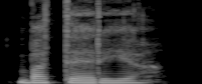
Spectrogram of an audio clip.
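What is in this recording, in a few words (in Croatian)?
"baterija", Hrvatski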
